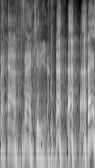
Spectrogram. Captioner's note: laugh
